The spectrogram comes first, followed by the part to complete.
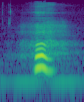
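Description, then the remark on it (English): A single human yawn, a rising then falling voiced exhale lasting about half a second, with a faint steady hum underneath and no talking. “Excuse my yawn again.”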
